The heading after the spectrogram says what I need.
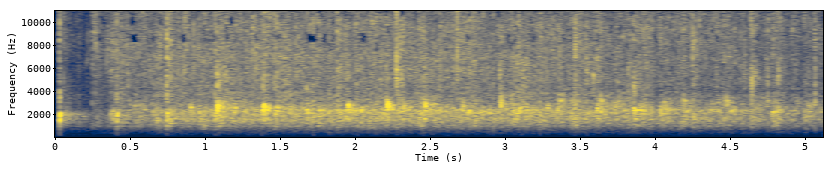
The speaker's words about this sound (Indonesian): Mana tepuk tangannya?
